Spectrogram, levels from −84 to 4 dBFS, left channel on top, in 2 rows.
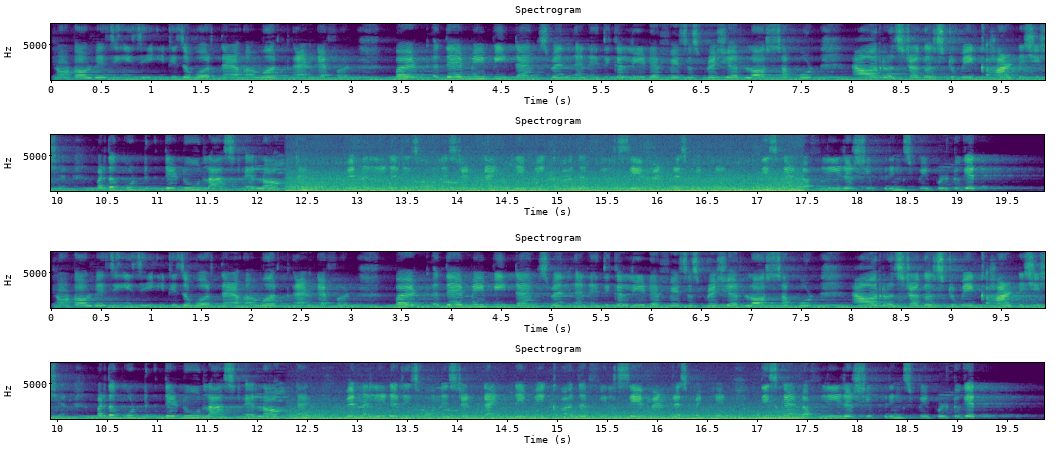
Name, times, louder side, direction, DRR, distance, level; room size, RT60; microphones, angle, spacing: voice 1, 0.0-19.2, equal, 5° right, 9 dB, 0.8 m, -25 dB
sound 1, 0.5-17.9, right 3 dB, 60° right, 0.7 m, -27 dB
sound 2, 12.3-17.5, left 4 dB, 50° left, 0.6 m, -18 dB
21.5 x 19.0 x 8.1 m, 1.5 s
head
